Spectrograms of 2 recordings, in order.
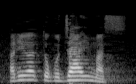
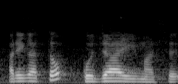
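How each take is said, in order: First: The syllable after go is a clear za, mouth open wide. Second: The syllable after go sounds like ja, mouth barely opening. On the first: The speaker calls it right. "자 발음이 확실하게 자가 발음이 납니다" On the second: The speaker calls it wrong. "여기서 다 한단 말이에요"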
